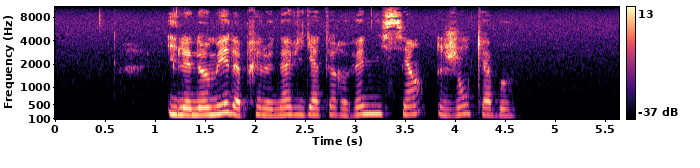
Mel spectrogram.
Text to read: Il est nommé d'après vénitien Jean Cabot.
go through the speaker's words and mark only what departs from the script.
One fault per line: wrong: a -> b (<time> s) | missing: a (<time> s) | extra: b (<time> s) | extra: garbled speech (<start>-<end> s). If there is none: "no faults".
extra: le navigateur (2.1 s)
